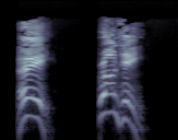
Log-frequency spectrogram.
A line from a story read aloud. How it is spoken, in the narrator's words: shouted out along the beach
